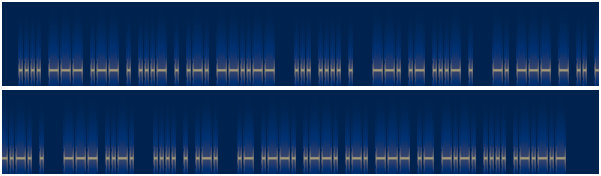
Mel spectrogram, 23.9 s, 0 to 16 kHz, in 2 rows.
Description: Morse code, heard as a keyed tone, about 20 wpm, 700 Hz. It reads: HOWEVER, SHE GAVE NOTICE OF HER APPROACH.
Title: Sentences from Top 1000 Words - Review Part 6 - 20wpm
